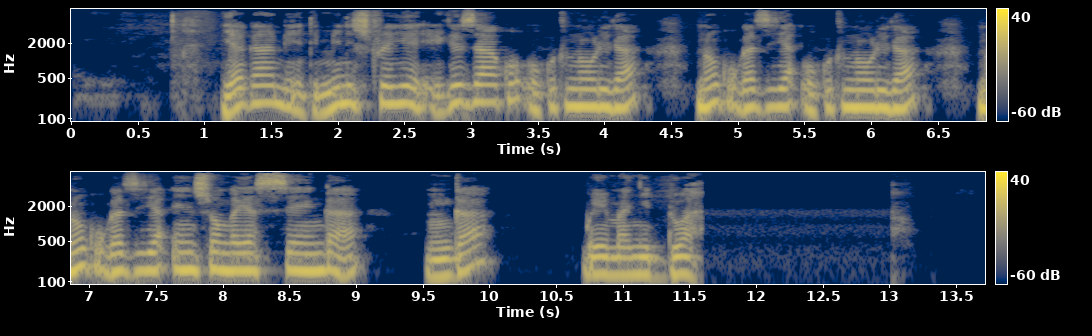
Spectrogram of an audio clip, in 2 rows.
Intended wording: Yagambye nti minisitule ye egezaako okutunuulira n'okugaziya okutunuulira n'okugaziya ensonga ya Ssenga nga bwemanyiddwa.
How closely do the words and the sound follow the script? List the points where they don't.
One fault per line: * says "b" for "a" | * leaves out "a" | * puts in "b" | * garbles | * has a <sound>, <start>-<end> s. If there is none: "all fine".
all fine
